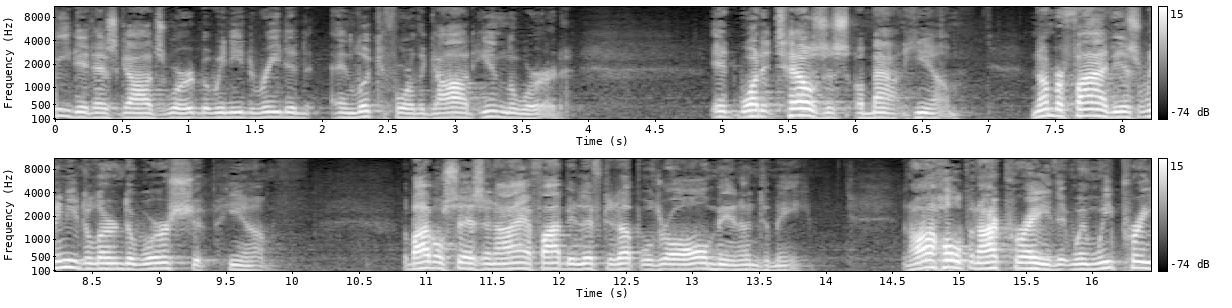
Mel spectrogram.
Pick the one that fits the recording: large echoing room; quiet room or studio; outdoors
large echoing room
